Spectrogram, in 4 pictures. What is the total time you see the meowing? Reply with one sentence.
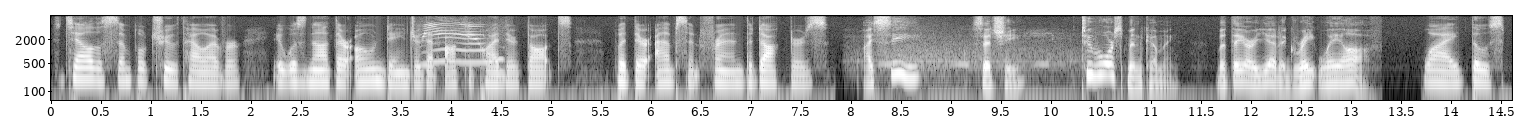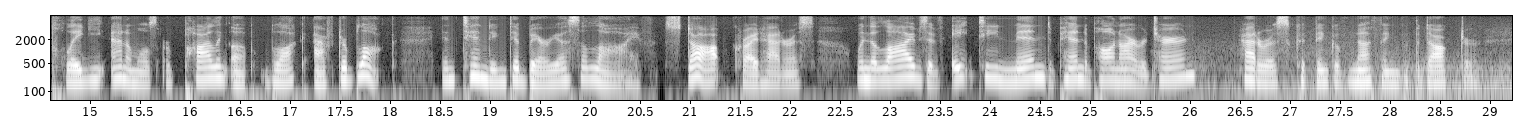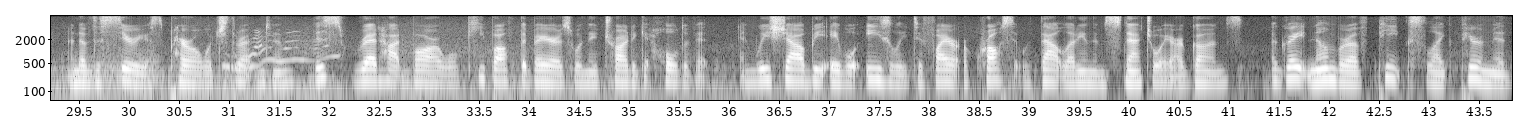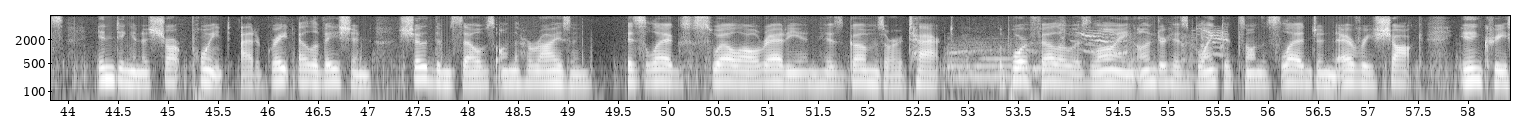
The meowing can be heard for 4 seconds in total.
